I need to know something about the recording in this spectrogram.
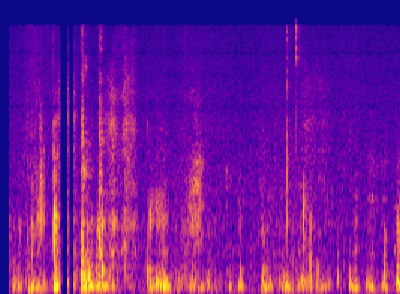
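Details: Ivy, a bulldog, searching under the covers indoors for her ball and growing frustrated: low, rumbling grunts and snorts come in short, irregular bursts, with brief pauses between.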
